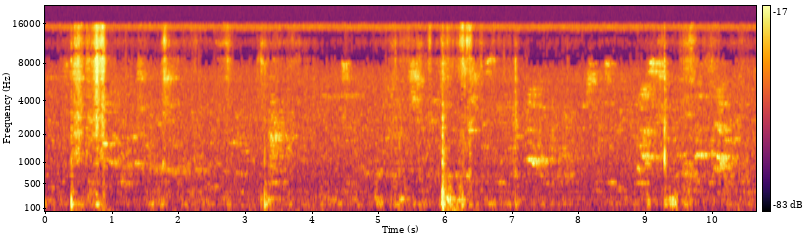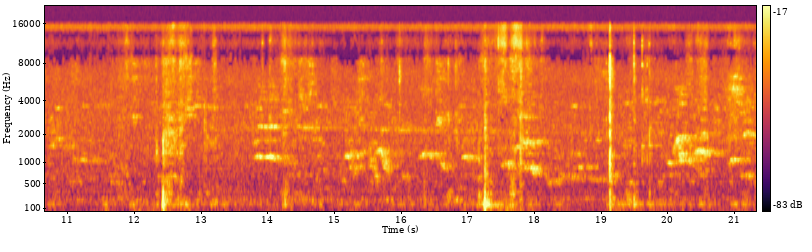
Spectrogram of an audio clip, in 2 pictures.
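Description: Fabric rustles and knocks lightly as hands handle it close by.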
